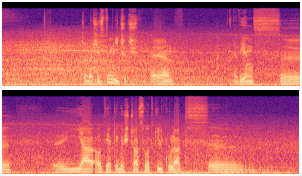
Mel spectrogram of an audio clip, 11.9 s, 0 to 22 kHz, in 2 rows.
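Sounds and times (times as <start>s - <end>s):
airplane engine roar passing overhead near airport: 0.0s - 11.9s
speech: 1.6s - 3.6s, 4.6s - 6.3s, 7.0s - 11.1s.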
